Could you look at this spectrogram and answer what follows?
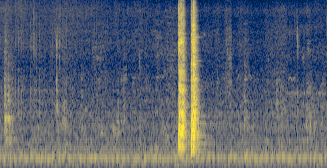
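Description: Metal spatula striking a metal kadai twice, two sharp clinks about a quarter second apart a little over halfway through, with a few faint ticks of the utensil before, over a faint steady hum.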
